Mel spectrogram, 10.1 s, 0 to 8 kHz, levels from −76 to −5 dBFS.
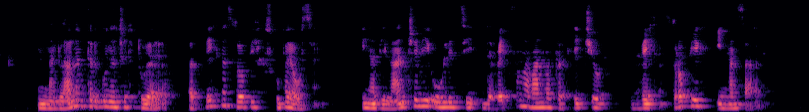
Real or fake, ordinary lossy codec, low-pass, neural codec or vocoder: real; none; 7.2 kHz; none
